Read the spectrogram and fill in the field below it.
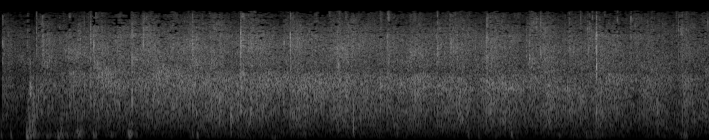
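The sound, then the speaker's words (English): Sustained audience applause for the event's speakers: a dense, steady wash of many hands clapping at an even loudness for about five seconds, with no voices standing out. “Can we just give it up for our speakers again?”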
